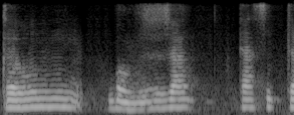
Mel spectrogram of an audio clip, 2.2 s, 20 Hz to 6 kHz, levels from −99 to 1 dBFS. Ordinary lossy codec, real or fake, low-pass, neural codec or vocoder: none; fake; 5.4 kHz; codec, 16 kHz, 1 kbps, FreqCodec, smaller model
